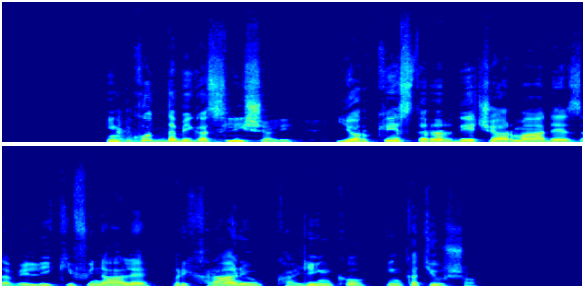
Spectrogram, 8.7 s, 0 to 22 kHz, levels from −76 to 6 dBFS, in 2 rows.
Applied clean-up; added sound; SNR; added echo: classical method log-MMSE.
